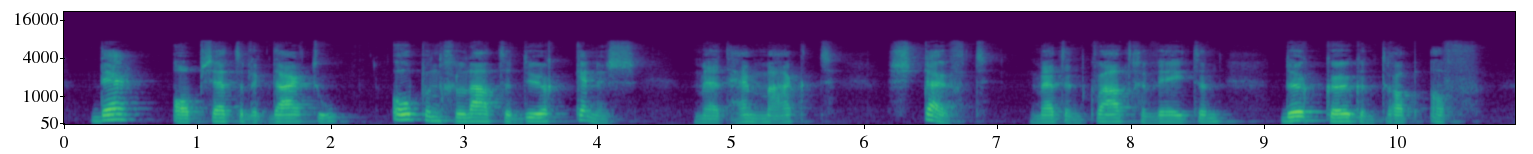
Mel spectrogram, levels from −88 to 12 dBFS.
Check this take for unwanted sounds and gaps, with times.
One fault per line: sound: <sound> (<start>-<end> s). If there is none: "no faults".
no faults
